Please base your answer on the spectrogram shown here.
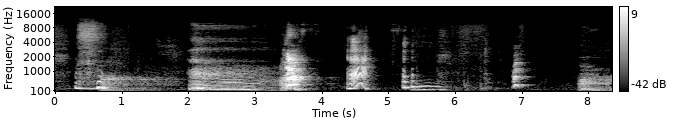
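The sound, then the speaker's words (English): A dog named Owen, who has gone onto the table by a warm radiator, growls in a series of loud, uneven bursts, rumbling grumbles broken by sharper, higher barking yelps, with short pauses between them. “Owen's just gone onto the table and is growling.”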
